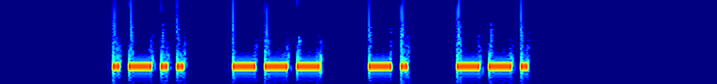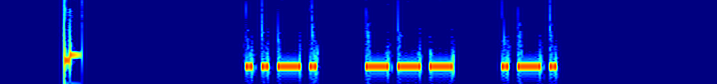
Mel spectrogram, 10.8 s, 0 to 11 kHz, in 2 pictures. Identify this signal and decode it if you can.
Morse code, heard as a keyed tone, about 20 wpm, spaced as for 14 wpm, 700 Hz. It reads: LONG FOR
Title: 2x Character Spacing - Top 200 Words - 20wpm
